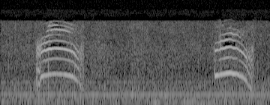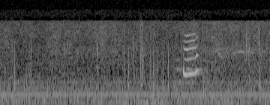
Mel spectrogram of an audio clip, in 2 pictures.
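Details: Newborn kittens suckling and playing; clear arched meows rich in harmonics, two loud ones about two seconds apart and a faint, short one near the end, over a steady low hum.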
